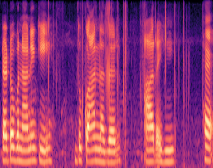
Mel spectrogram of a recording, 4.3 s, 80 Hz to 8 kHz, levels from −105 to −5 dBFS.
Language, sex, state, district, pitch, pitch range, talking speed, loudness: Hindi, female, Himachal Pradesh, Shimla, 205 Hz, 200-215 Hz, 110 wpm, -16 LUFS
